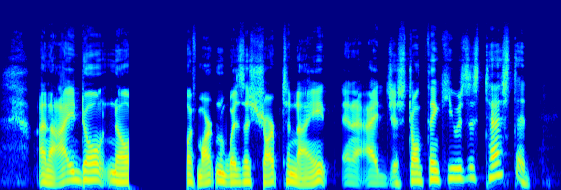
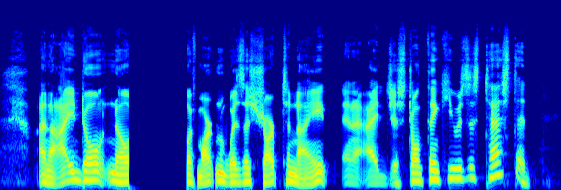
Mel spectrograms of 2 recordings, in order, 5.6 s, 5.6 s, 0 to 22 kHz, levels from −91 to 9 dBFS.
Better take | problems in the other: neither | audio freezing; at 1.5 s for 0.5 s; the same in both

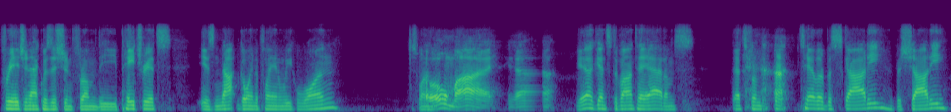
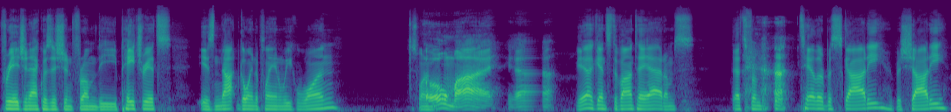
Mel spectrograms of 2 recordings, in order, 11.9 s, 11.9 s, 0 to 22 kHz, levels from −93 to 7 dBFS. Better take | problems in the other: second | garbled, watery; badly; nothing above 8 kHz

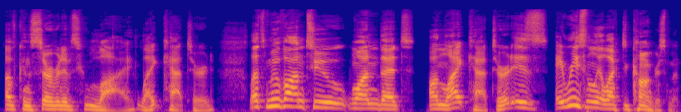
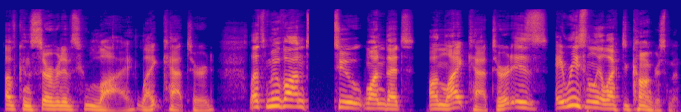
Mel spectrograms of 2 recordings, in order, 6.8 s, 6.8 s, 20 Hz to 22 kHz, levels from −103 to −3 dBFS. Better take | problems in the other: first | audio freezing; at 3 s

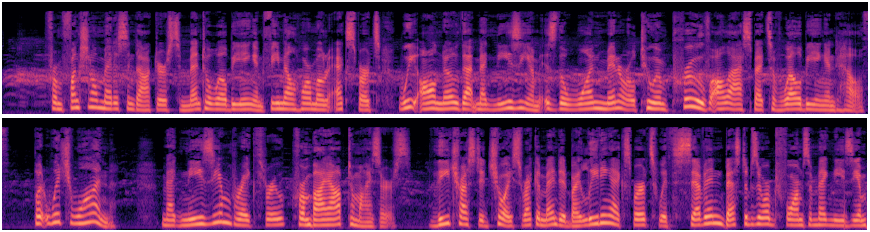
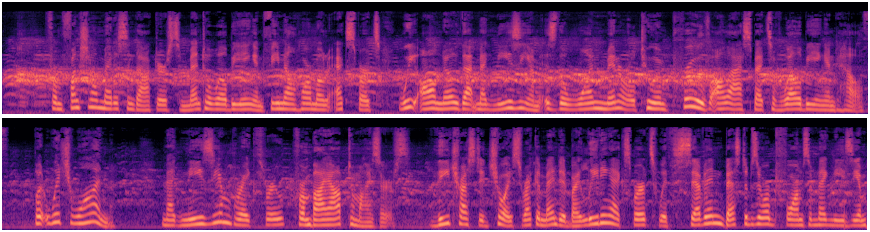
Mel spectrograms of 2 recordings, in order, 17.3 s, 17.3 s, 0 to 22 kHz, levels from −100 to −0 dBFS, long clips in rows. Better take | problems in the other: first | animal sounds; loud; throughout; 7 dB below the speech; faint in the first

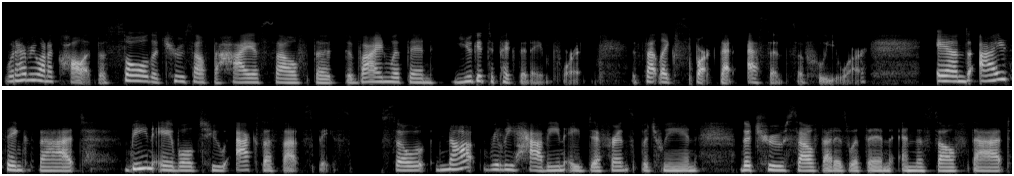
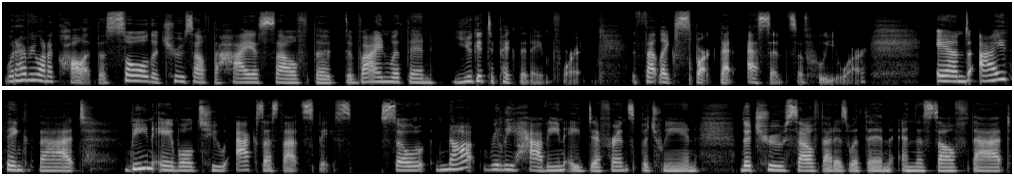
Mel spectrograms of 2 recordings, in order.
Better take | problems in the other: second | muffled; very; fading above 2.5 kHz

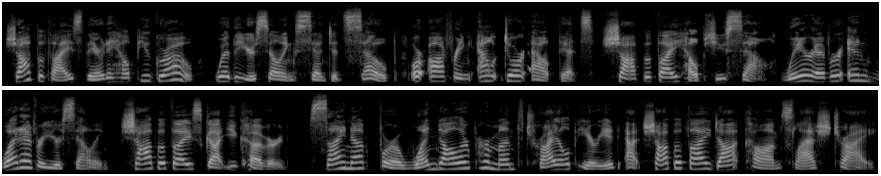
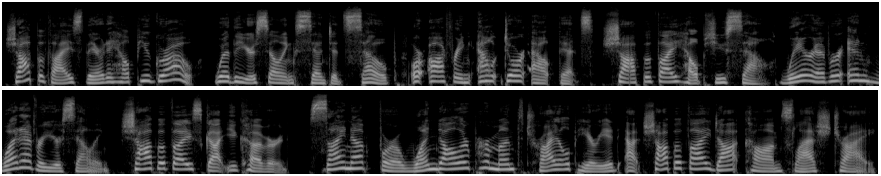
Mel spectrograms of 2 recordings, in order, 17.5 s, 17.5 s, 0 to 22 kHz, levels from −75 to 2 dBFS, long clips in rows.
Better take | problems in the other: second | thin; somewhat; fading below 300 Hz

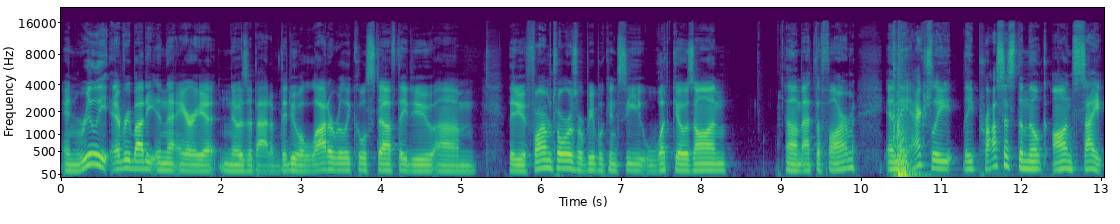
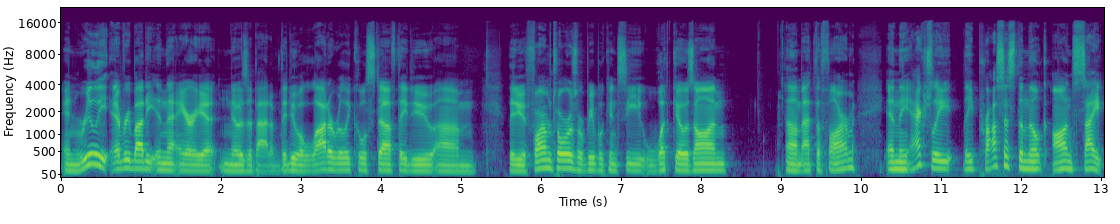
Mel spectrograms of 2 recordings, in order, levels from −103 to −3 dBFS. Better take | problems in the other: second | door banging; loud; at 10 s; peak level with the speech

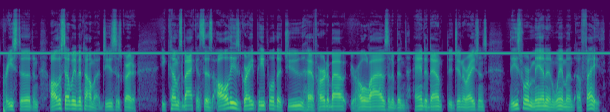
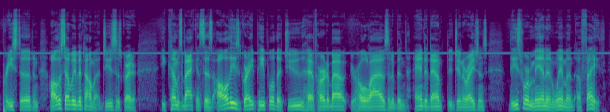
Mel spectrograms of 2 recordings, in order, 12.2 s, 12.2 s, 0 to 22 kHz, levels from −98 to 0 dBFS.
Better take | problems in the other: second | high-pitched whine; loud; throughout; 3 kHz, 7 dB below the speech; faint in the second

